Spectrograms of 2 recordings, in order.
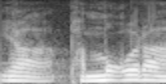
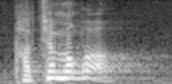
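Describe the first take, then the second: First: It is said gently, without anger. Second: It is said angrily, like the father.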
